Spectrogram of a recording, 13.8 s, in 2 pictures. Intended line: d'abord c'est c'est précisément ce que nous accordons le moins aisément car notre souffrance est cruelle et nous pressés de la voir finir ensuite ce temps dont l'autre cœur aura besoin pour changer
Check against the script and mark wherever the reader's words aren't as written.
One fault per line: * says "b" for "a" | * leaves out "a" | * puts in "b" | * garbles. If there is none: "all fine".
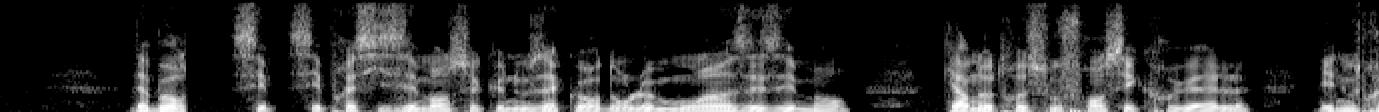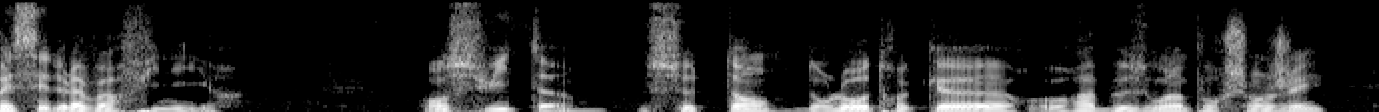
all fine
